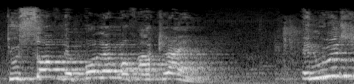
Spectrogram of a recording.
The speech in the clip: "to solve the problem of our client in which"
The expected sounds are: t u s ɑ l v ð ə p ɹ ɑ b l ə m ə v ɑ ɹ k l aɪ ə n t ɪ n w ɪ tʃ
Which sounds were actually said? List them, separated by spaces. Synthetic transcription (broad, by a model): t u s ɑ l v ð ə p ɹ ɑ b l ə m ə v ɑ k l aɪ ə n ɪ n w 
